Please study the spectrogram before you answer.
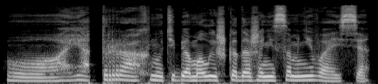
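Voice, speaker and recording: A woman voicing a possessive, domineering young man who speaks in a low growl. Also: fairly even intonation, measured pace, dry recording, clean studio sound, lightly acted. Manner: low growling, hissing delivery.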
